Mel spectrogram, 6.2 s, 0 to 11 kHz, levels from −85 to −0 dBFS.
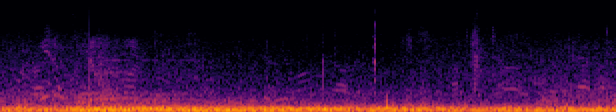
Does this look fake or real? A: real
